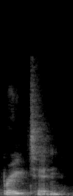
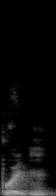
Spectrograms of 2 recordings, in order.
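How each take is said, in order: First: The stress falls on the second syllable. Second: The stress falls on the first syllable. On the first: The speaker calls it wrong. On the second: The speaker calls it right.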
